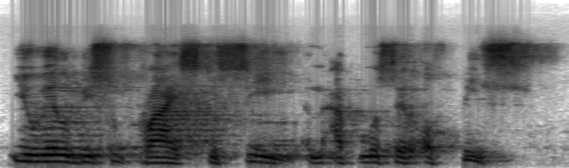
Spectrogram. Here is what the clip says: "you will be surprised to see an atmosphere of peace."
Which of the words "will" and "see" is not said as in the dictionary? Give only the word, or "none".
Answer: none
